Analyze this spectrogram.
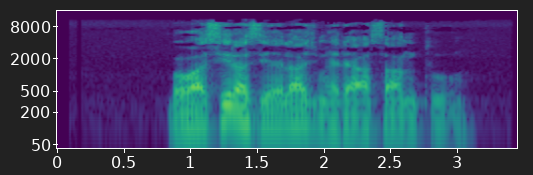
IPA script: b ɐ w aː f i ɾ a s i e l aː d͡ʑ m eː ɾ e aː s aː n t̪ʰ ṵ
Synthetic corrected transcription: b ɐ w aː s i ɾ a s i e l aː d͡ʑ m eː ɾ e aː s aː n t̪ʰ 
